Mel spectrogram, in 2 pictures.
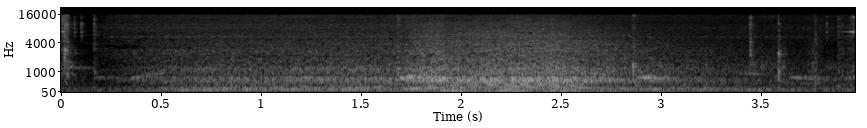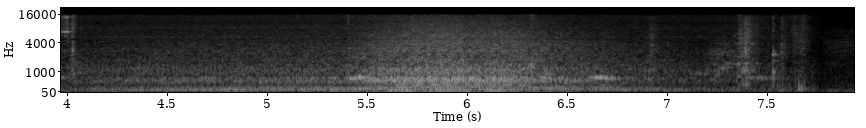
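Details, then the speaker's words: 2004+ Subaru Forester after a fuel line leak repair, return line clamped above the fuel filter, key cycled twice. Two short rising-then-fading fuel pump priming buzzes with light clicks; normal prime, no leaks. "I cycled the key twice. I could hear it buzzing the fuel pump and we got nothing, no leaks."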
